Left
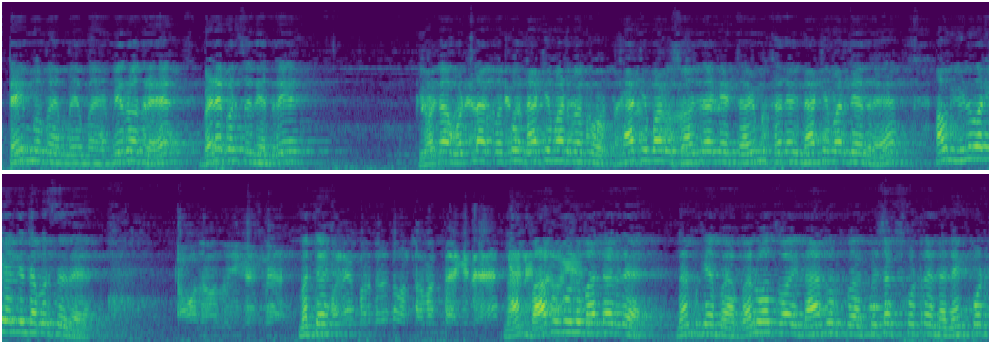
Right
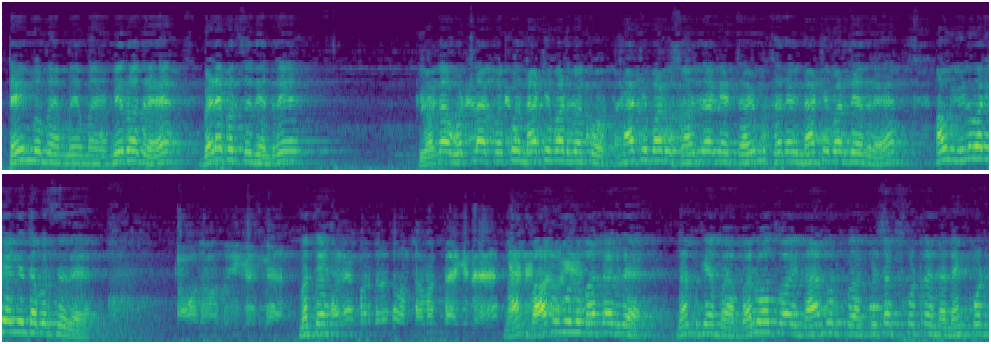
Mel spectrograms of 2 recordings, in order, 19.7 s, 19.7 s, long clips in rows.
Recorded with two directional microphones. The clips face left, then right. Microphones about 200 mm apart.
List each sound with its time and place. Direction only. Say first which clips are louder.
0.0 s a man's voice: right 6 dB; 30° right (ahead or behind)
4.5 s a man's voice: right 3 dB; 20° right (ahead or behind)
12.8 s a man's voice: even; centre (ahead or behind)
13.1 s a man's voice: right 4 dB; 30° right (ahead or behind); by 19.6 s 5° right (ahead or behind)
